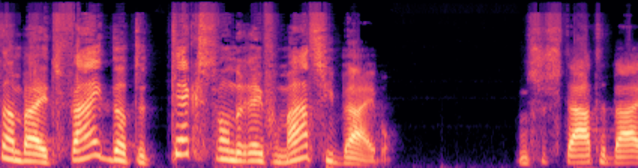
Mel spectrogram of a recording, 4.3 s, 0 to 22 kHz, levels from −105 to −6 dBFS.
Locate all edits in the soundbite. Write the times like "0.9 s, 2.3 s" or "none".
none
